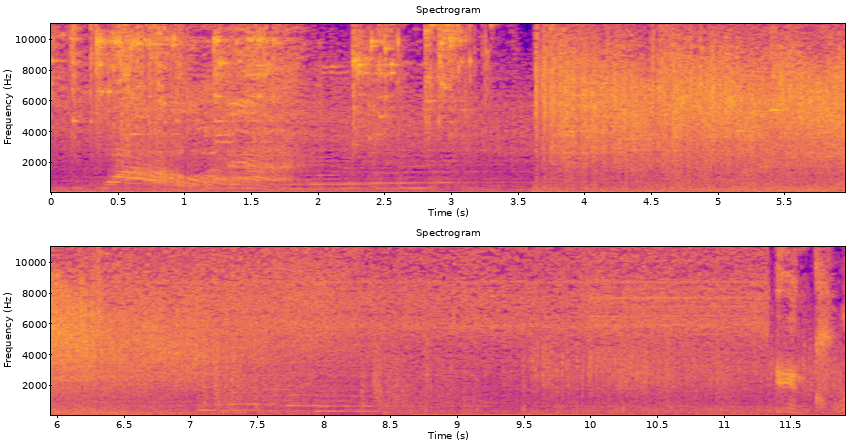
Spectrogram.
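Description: A cartoon fortress collapses and blows apart in a long, loud rumble of booms and crashing debris, with a few sharp cracks and surges. Shouting voices break in over the destruction now and then.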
